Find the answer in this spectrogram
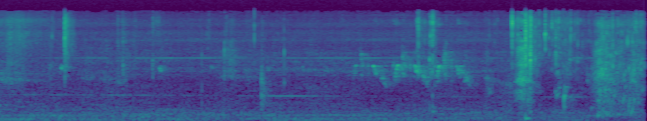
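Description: Small birds chirping, a quick run of short high chirps a little past halfway, over a low steady outdoor background. A few louder knocks or scuffs near the end.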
